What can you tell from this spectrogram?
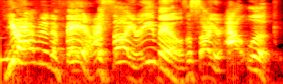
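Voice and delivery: high, fast hammed-up accusing girlfriend voice; mock jealous girlfriend. Mocking a jealous girlfriend who found his emails, high and shrill-free squeaky.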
